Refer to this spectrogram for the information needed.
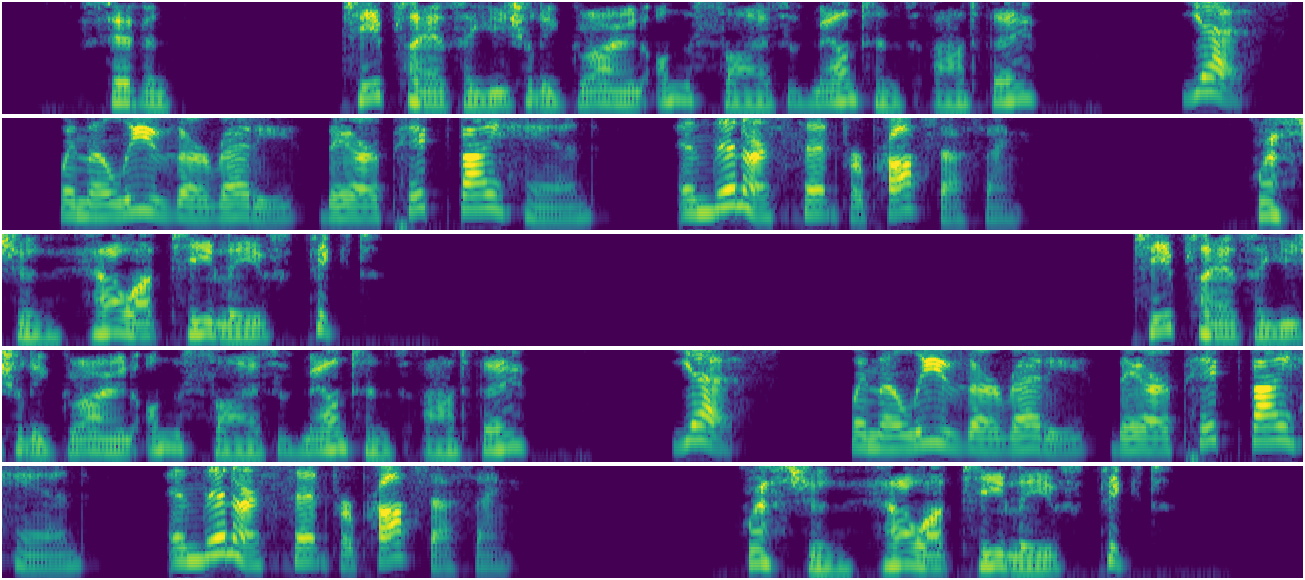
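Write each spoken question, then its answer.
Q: Question. How are tea leaves picked?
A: By hand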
